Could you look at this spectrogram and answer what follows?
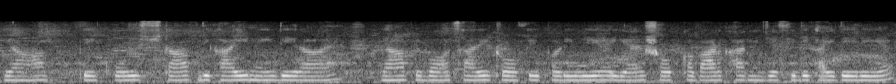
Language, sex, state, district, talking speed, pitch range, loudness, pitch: Hindi, female, Rajasthan, Bikaner, 175 wpm, 195-200 Hz, -15 LUFS, 195 Hz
